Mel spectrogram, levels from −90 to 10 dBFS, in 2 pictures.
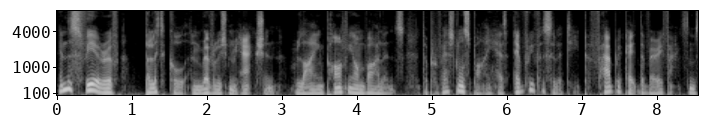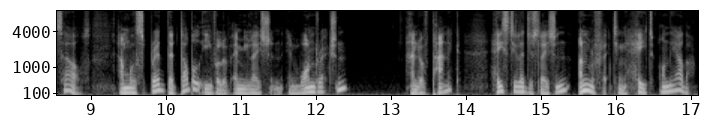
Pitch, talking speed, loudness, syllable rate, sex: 110 Hz, 160 wpm, -23 LUFS, 6.4 syllables/s, male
